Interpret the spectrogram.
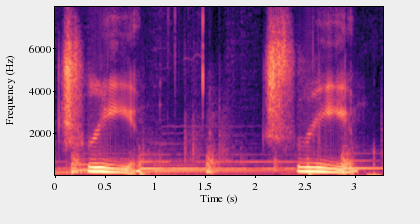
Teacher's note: put the R in there with the ch sound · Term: tr sound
